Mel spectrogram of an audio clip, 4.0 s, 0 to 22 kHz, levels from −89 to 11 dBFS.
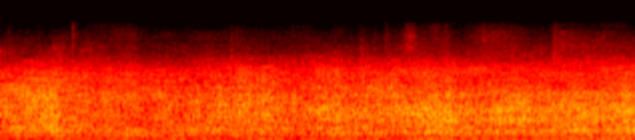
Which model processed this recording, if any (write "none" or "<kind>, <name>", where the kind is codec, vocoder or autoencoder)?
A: codec, DAC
